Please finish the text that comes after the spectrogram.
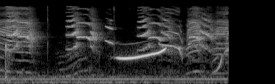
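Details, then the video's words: Captive Indian ringneck parakeet, a talking pet parrot speaking in a sweet voice; a short run of raspy, speech-like syllables, then a clear whistled rising slur and a brief squawky note, over a faint steady hum. "Indian Talking Parrot 🦜So Sweet Voice Ma Bolta Howa"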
